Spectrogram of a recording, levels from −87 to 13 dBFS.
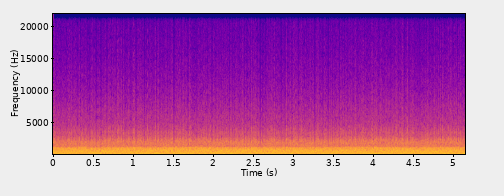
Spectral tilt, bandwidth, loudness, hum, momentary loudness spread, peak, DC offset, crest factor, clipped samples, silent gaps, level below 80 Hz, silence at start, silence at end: -8 dB/octave; 17 kHz; -3 LUFS; none; 0 LU; 0 dBFS; 1%; 2 dB; 40%; none; -14 dBFS; 0 s; 0 s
